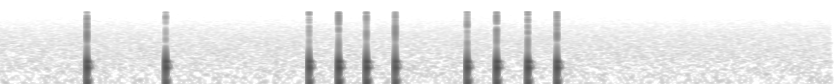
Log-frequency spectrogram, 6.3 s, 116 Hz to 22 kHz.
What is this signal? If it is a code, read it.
Tap code, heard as knocks on wood, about 5 knocks a second. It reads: AT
